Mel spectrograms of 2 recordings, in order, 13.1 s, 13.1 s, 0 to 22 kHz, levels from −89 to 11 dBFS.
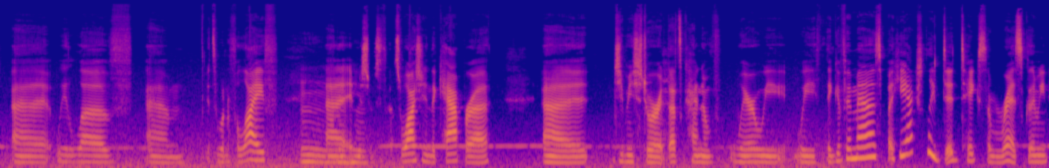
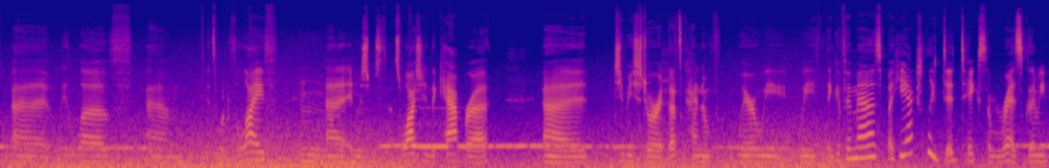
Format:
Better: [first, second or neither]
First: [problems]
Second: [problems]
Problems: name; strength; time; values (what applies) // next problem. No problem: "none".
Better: first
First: wind noise on the microphone; occasional gusts; 20 dB below the speech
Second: wind noise on the microphone; heavy; 6 dB below the speech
